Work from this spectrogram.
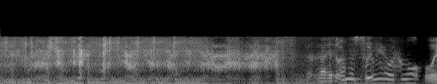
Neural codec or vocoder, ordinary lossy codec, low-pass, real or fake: codec, 16 kHz, 0.5 kbps, FreqCodec, larger model; MP3, 32 kbps; 3.6 kHz; fake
